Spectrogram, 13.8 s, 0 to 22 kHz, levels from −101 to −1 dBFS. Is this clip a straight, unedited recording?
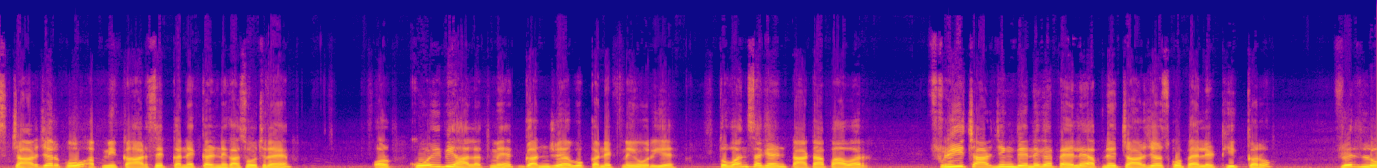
yes; 0 cuts

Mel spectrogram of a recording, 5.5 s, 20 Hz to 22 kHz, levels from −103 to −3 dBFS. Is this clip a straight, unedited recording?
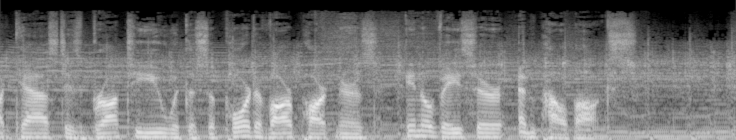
no; 1 cut; at 4.5 s

